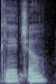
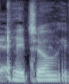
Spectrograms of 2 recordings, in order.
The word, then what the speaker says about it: Kachel: I'm Joel Kachel. – Spelled like Rachel? – Yeah, my last name is Rachel, like Kachel. If you erase the top of the R, you get Kachel.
